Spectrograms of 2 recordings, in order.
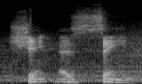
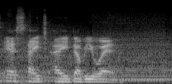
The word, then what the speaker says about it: Sean: I always read his name as Scene, right? Well, that would be phonetically correct, I suppose. To me, that says Scene. Sean is SHAWN.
